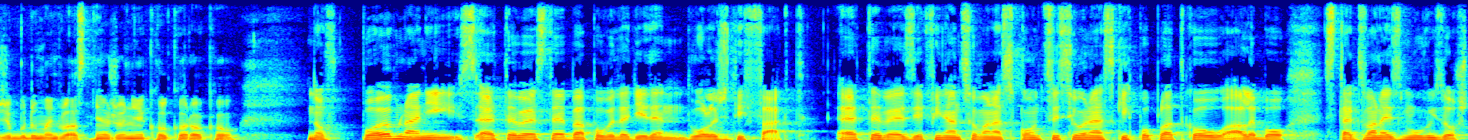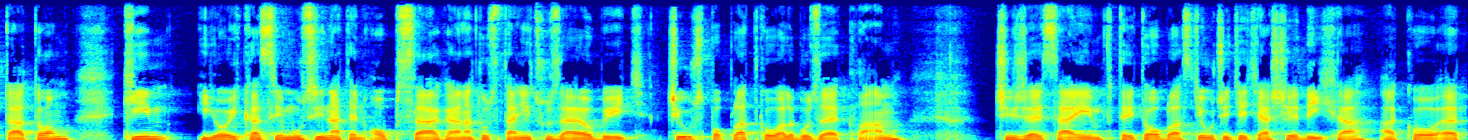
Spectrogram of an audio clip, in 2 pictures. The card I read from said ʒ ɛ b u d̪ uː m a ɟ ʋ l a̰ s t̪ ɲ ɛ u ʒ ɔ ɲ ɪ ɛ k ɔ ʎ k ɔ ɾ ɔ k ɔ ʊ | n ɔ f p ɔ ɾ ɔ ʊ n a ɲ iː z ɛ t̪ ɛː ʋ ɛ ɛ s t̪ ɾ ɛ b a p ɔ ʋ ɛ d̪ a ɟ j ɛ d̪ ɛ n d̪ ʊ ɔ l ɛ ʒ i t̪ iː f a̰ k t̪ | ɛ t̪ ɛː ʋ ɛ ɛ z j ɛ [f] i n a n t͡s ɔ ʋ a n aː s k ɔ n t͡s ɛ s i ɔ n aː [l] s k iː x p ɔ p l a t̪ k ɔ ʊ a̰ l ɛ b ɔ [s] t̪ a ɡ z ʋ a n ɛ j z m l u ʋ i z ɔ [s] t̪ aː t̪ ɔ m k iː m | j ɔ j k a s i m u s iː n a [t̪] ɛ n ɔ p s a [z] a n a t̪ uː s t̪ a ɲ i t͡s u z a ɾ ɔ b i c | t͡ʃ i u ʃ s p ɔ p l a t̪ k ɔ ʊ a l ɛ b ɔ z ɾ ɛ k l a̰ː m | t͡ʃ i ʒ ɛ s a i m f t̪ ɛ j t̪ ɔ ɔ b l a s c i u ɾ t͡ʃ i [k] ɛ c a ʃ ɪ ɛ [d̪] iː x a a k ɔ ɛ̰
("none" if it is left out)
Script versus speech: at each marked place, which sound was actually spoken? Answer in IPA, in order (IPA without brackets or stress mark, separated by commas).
f, ɾ, s, ʃ, t̪, ɣ, c, d̪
